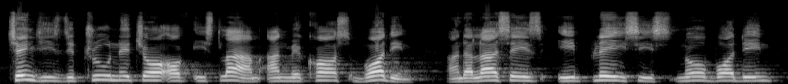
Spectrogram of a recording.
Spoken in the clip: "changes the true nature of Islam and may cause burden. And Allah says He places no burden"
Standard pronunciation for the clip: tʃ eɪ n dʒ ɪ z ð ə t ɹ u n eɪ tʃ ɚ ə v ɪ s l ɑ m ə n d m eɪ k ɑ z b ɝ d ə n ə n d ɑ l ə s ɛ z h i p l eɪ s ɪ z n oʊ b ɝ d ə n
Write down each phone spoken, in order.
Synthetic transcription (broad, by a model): tʃ eɪ n dʒ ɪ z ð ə t ɹ u n eɪ tʃ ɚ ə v ɪ s l ɑ m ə n m eɪ k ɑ s b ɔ d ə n ə n d ɑ l ə s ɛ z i p l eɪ s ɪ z n oʊ b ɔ d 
